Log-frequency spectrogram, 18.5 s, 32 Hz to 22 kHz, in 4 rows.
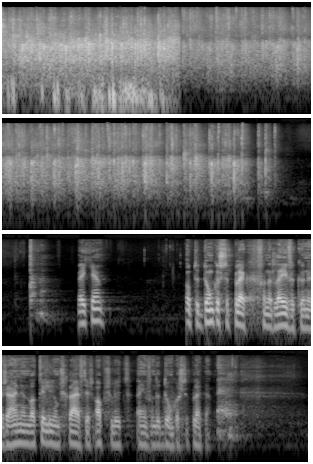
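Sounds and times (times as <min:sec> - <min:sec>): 
sizable audience applauding: 0:00.0 - 0:08.8
speech: 0:10.4 - 0:10.9, 0:12.0 - 0:17.5.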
